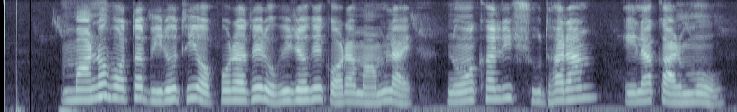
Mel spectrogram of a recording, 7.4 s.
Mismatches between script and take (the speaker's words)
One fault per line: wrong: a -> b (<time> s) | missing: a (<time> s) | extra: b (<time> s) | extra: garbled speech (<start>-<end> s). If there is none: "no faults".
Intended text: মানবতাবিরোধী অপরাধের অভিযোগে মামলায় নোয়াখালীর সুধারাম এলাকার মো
extra: করা (3.2 s)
